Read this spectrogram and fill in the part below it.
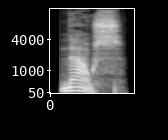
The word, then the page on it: nous: American English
